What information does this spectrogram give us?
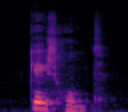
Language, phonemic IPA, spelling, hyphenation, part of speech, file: Dutch, /ˈkeːs.ɦɔnt/, keeshond, kees‧hond, noun, Nl-keeshond.ogg
- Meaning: Keeshond (breed of spitz)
